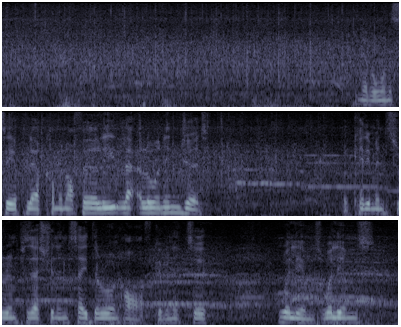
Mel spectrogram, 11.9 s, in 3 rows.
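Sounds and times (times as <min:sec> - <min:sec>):
stadium crowd applause: 0:00.0 - 0:08.8
speech: 0:03.6 - 0:06.2, 0:07.4 - 0:11.8.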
